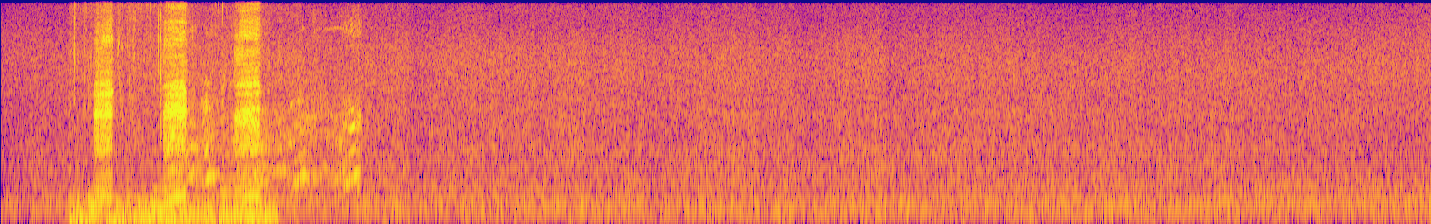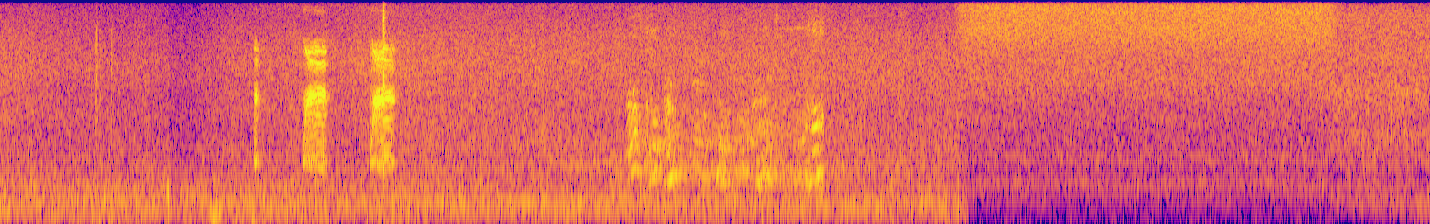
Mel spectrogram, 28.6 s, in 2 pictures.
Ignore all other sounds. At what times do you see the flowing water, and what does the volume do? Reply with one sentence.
You can hear the flowing water from 0.0 to 28.5 s, at a steady volume.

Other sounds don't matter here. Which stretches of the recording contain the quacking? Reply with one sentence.
The quacking can be heard from 0.7 to 2.8 s and from 16.9 to 18.3 s.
